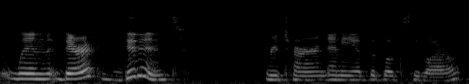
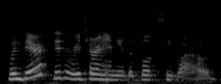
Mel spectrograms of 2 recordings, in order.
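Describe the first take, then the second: First: The word didn't is pronounced slowly and clearly. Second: The word didn't is said quickly and reduced. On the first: "Now I'm really enunciating enunciating the word didn't" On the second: "let me say it the way that I would say it if I'm speaking to someone"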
